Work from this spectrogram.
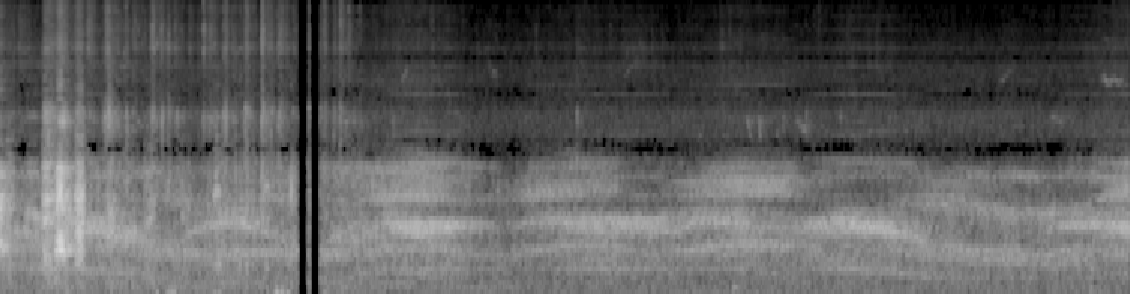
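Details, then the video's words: Guaribas, or howler monkeys, roaring in the forest, a haunting sound of night and predawn: a sharp loud burst and brief cut at the start, then steady waves of hoarse, moaning roars rising and falling. "O CANTO DAS GUARIBAS"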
